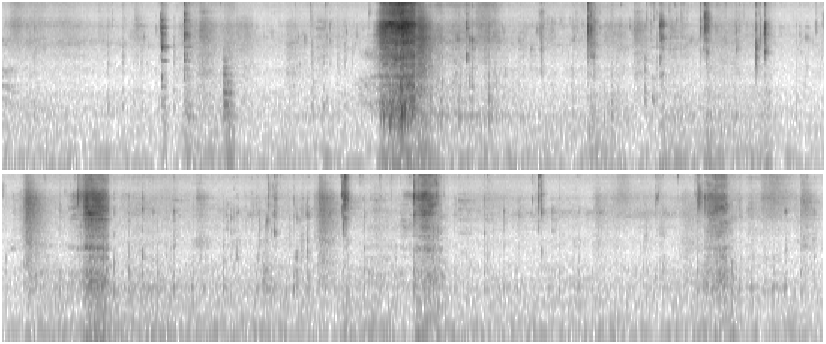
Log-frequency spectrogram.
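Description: A woman slurps noodles loudly up close.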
